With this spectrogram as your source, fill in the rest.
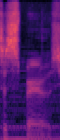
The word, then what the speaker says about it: Hesperos: It's Hesperos, yes. Are we pronouncing this Phoenix or Phoenix, by the way?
